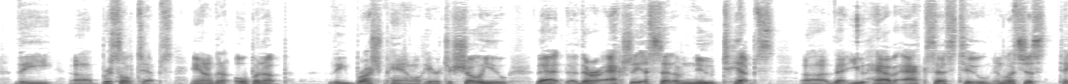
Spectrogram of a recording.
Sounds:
speech

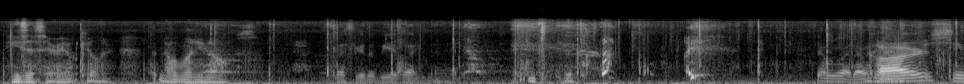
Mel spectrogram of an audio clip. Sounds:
footsteps
speech

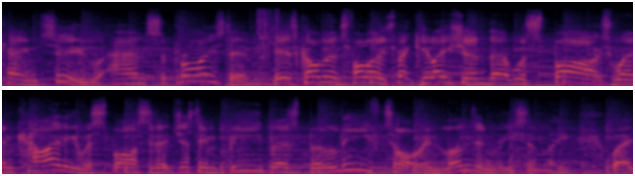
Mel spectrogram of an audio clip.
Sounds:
speech
music

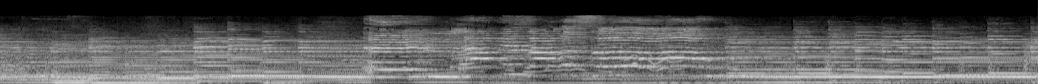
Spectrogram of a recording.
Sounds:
music
female singing

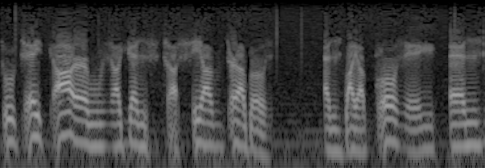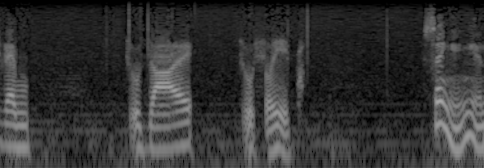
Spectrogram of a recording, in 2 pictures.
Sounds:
speech synthesizer
speech

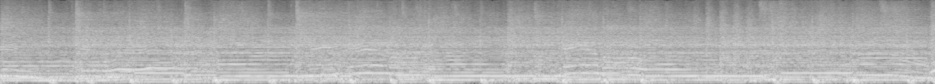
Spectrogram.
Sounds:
punk rock
singing

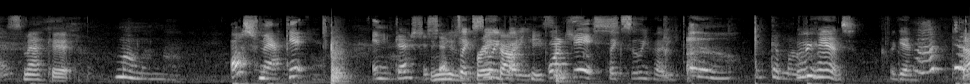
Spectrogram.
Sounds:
speech

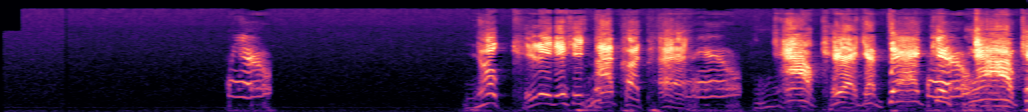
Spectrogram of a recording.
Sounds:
cat
speech

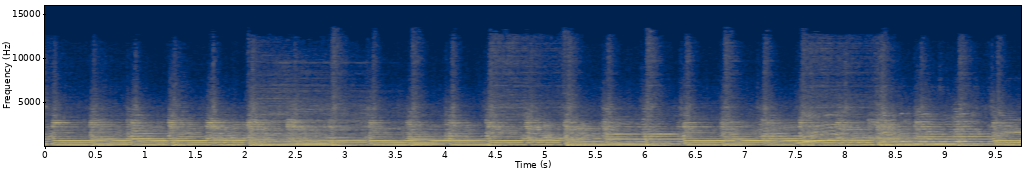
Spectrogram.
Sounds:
music

